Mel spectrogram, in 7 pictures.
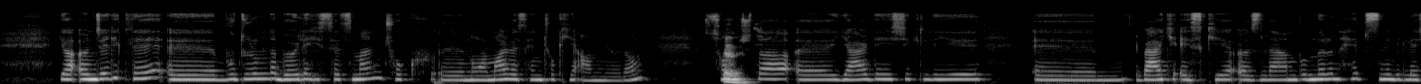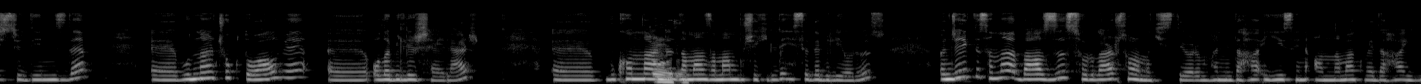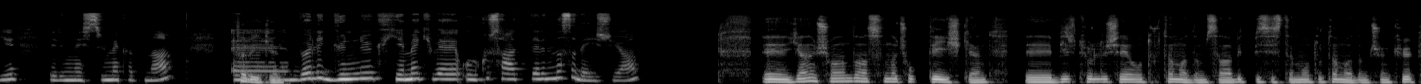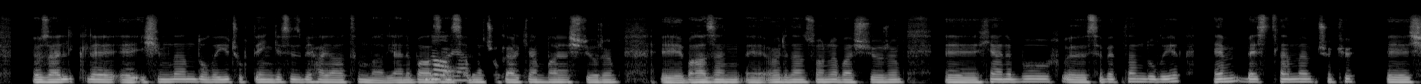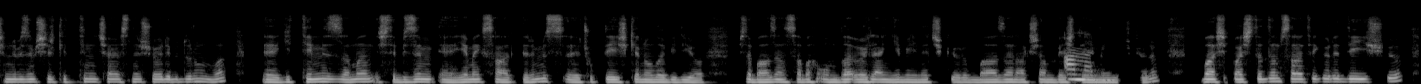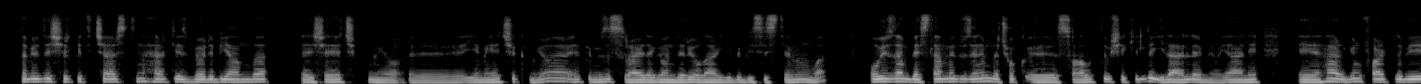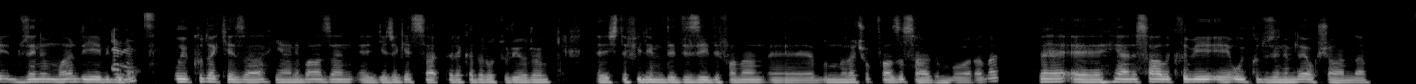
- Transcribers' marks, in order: tapping; other background noise
- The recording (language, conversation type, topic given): Turkish, advice, Yeni bir yerde beslenme ve uyku düzenimi nasıl iyileştirebilirim?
